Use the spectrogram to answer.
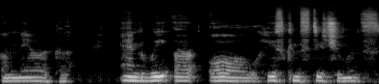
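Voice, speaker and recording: A woman's dark, mellow tone, somewhat breathy. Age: 70s. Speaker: podcaster and author. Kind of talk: reading aloud own letter.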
